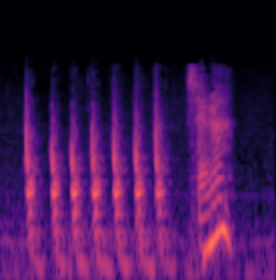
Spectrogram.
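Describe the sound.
Six firm, evenly spaced knocks on a bedroom door by a worried husband, in a quick steady rhythm, followed by a short voiced sound that falls in pitch.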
